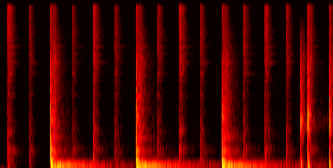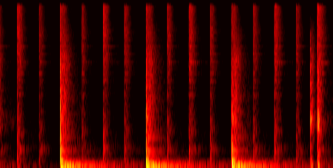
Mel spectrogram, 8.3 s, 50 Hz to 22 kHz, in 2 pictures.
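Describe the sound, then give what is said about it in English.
A drum beat with snare drum hits on beats 2 and 4 plays alone, combining booming kicks, a steady stream of ticking hi-hats and sharp snare cracks in a regular groove. “Here's how the drum beat would sound like with these snare drum hits.”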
